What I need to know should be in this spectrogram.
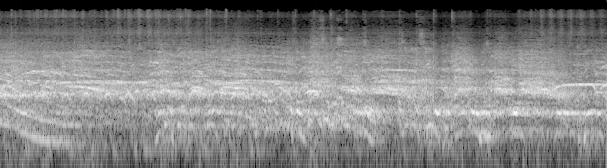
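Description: A large crowd of young men and women cheers and chants loudly.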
